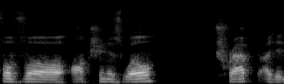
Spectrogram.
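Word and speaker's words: Trapt: add to the collection I believe that's how you pronounce it t r a PT trapped and I also did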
